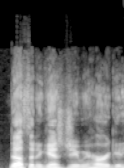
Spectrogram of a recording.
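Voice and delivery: normal talking voice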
